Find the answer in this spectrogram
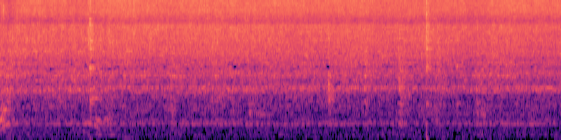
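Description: Sliced tomatoes and onions sizzling in hot oil in an aluminium pressure cooker while they are stirred, with a few sharp knocks of the spoon against the pot.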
